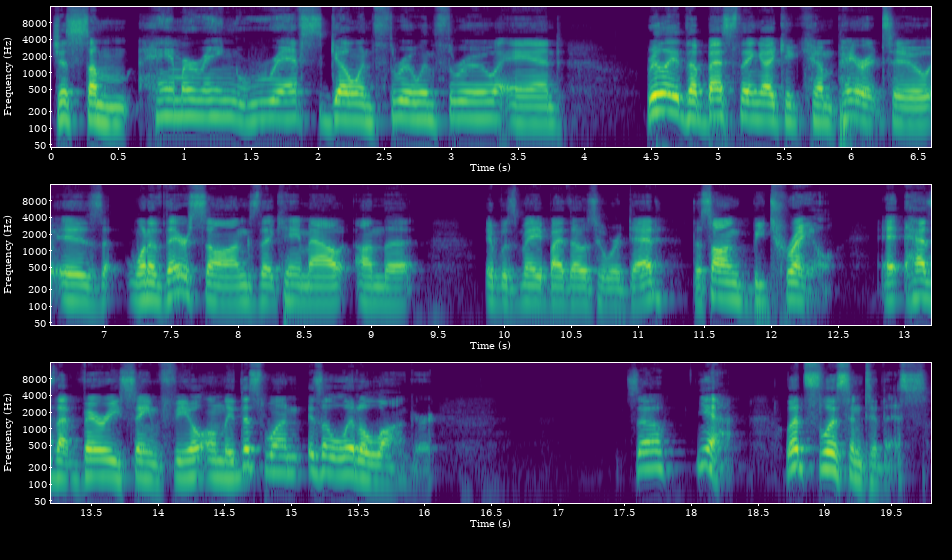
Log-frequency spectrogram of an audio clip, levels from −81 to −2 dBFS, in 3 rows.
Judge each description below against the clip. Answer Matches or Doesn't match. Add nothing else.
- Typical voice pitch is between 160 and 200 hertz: Doesn't match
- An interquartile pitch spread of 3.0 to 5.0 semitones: Matches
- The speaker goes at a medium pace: Matches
